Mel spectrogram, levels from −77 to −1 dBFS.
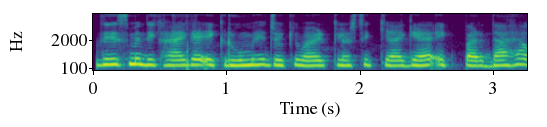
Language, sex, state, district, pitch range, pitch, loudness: Hindi, female, Jharkhand, Deoghar, 230-255 Hz, 240 Hz, -14 LUFS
